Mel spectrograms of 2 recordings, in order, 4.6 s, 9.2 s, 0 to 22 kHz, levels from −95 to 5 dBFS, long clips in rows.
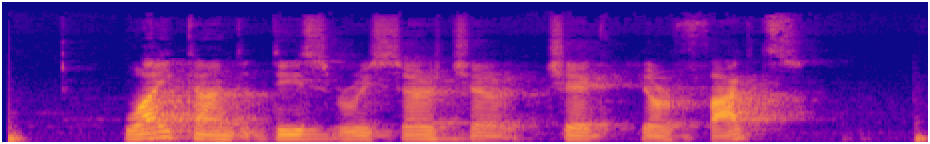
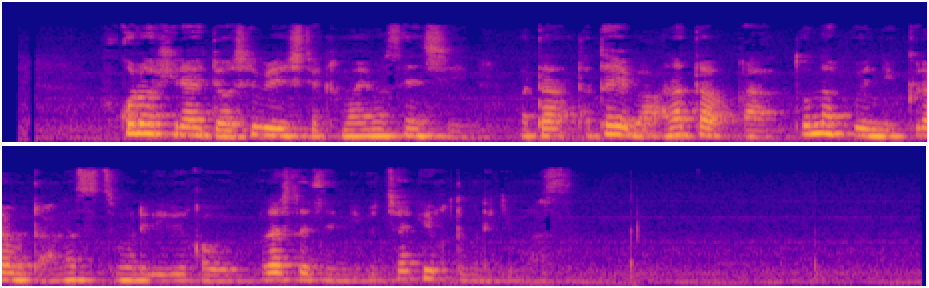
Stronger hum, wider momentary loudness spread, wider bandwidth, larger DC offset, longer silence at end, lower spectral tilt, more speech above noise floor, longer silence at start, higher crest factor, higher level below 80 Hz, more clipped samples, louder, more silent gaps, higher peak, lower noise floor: neither; about the same, 15 LU vs 17 LU; first, 15.5 kHz vs 11.5 kHz; neither; second, 0 s vs 1.45 s; about the same, -6 dB/octave vs -7 dB/octave; first, 35 dB vs 28 dB; second, 0.05 s vs 0.6 s; about the same, 20 dB vs 22 dB; first, -58 dBFS vs -68 dBFS; neither; first, -21 LUFS vs -24 LUFS; neither; about the same, -2 dBFS vs -4 dBFS; first, -57 dBFS vs -51 dBFS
